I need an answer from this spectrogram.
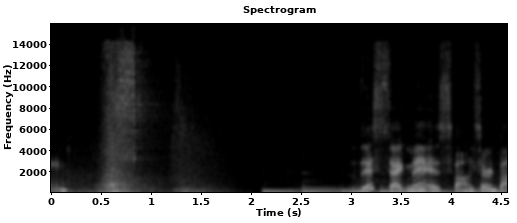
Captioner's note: slide swooshing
